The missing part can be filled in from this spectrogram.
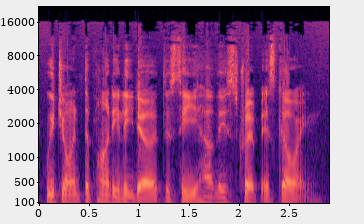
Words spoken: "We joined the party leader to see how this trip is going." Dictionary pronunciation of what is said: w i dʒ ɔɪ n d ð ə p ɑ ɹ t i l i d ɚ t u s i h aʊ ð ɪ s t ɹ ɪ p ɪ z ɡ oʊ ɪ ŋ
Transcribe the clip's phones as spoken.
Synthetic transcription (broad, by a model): w i dʒ ɔɪ n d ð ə p ɑ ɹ t i l i d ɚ t u s i h aʊ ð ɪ s t ɹ ɪ p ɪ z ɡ oʊ ɪ ŋ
